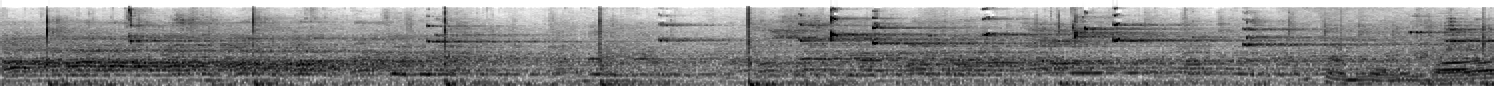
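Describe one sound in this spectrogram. A crowd of young people chatters and calls out in the background.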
